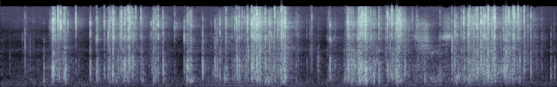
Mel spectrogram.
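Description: Fingertips pinch, crumple and crinkle the thin film of a clear plastic chocolate-muffin packet with the muffin still inside, held up in both hands. Dense, bright crackling bursts rise and fall in quick overlapping waves, with almost no low end.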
